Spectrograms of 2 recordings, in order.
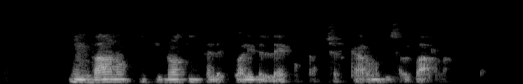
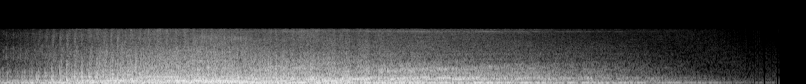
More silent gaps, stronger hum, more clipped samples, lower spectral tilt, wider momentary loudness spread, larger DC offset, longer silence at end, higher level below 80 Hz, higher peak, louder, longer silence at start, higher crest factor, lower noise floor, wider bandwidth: neither; neither; neither; about the same, -9 dB/octave vs -9 dB/octave; about the same, 15 LU vs 17 LU; neither; second, 0.75 s vs 0.9 s; second, -62 dBFS vs -18 dBFS; second, -6 dBFS vs 0 dBFS; second, -29 LUFS vs -11 LUFS; first, 0.7 s vs 0 s; first, 22 dB vs 10 dB; first, -88 dBFS vs -37 dBFS; about the same, 5.4 kHz vs 5.4 kHz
